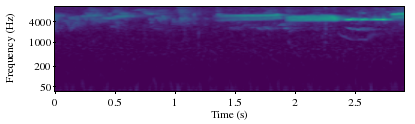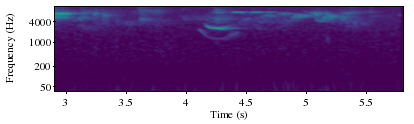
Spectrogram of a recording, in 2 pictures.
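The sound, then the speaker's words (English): A steady high chorus of crickets with a few soft, downward-spiraling veery notes ringing out, in a yard that is like a hole in the woods with berry bushes around, quiet outdoors with no voices. “Most of the peculiar notes are the veeries.”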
